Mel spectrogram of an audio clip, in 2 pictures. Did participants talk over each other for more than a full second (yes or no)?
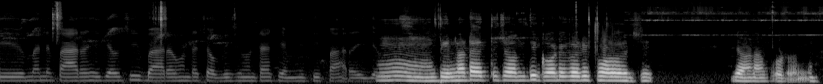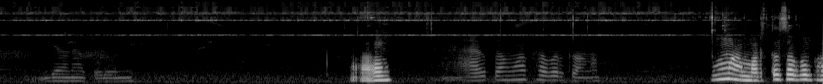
no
